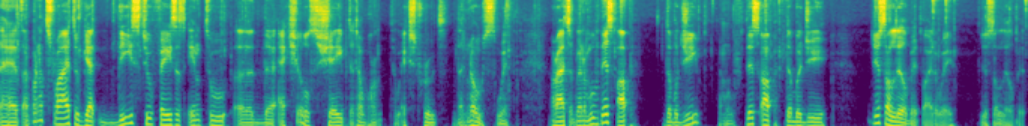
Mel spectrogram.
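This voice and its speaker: A man talks at a moderate pace in a fairly low pitch with lively intonation, a dark, mellow tone and a somewhat breathy quality, with a dry, close sound and no echo. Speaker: 3D modeling tutor. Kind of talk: tutorial. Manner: casual, thinking aloud.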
